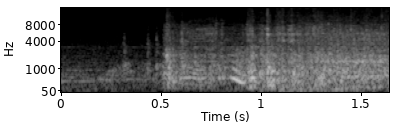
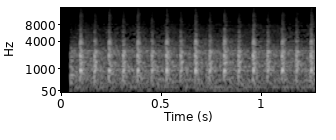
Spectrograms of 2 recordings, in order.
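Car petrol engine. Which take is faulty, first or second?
second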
